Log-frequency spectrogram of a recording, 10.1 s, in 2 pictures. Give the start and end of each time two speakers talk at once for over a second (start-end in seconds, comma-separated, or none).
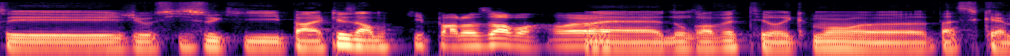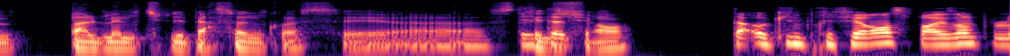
none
